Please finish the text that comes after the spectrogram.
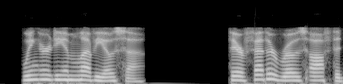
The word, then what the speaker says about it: Wingardium Leviosa: her my Ani snap its Wingardium Levi OS a make the GAR nice and long you do it then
